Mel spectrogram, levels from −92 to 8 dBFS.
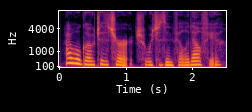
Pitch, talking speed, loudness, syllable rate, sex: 205 Hz, 240 wpm, -16 LUFS, 5.7 syllables/s, female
